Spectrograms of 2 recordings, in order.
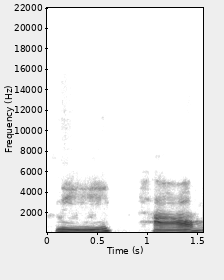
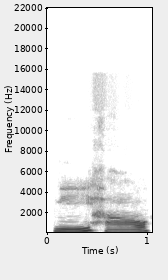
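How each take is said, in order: First: The first syllable has a low dipping tone. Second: The first syllable has a rising tone. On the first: The speaker calls it wrong. "bukan nih, how, nggak kayak gitu" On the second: The speaker calls it right. "Kalau misalnya pengucapannya berubah jadi nada dua, dia terdengar lebih natural juga"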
